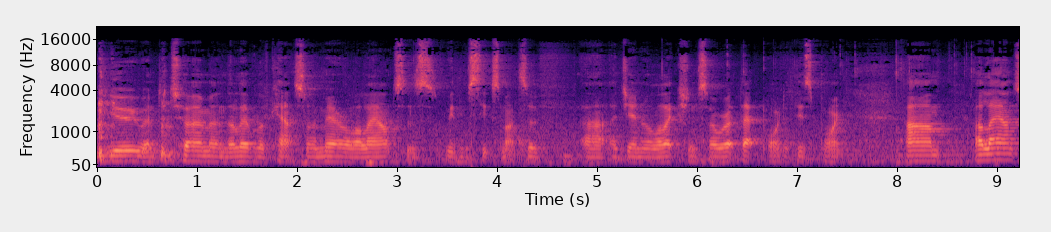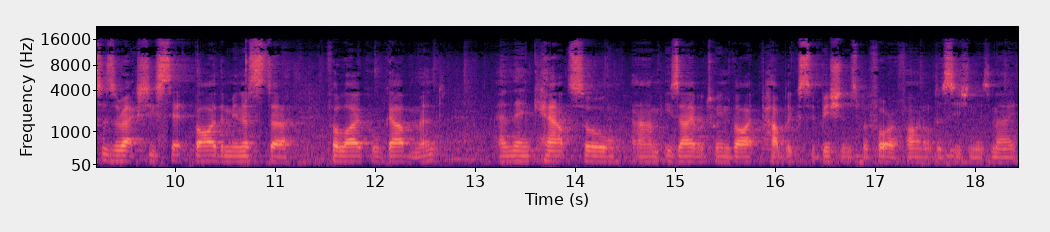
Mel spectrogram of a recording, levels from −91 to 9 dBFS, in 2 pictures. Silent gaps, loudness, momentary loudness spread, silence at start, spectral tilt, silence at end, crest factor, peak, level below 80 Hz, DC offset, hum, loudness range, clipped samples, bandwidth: none; -21 LUFS; 10 LU; 0 s; -2 dB/octave; 0 s; 22 dB; 0 dBFS; -60 dBFS; under 0.1%; none; 4 LU; under 0.1%; 16.5 kHz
